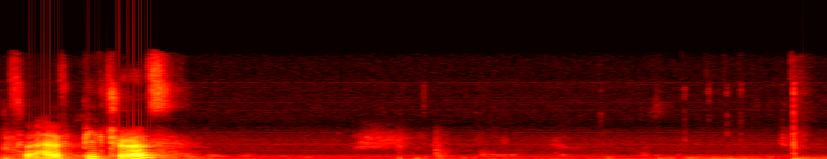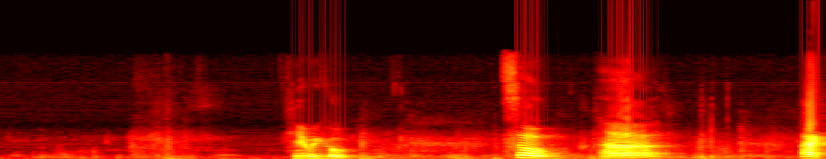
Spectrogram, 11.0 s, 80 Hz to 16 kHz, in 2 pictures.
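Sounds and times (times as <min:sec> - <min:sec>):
laptop keyboard taps and clicks: 0:04.0 - 0:05.5.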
